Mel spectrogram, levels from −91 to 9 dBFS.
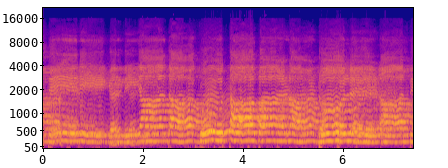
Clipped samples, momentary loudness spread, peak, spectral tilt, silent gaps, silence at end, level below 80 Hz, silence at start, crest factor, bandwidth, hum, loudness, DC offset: under 0.1%; 6 LU; 0 dBFS; -5.5 dB/octave; none; 0 s; -42 dBFS; 0 s; 10 dB; 14 kHz; none; -11 LUFS; under 0.1%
